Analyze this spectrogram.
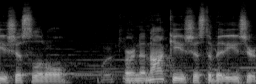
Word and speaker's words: Nanaki: the people um I like the uh pronunciation of nanaki I've always said nakaki I feel like most people have said it that way but nanaki sounds cool too and it feels like it's closer to uh Native American pronunciation my limited knowledge of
